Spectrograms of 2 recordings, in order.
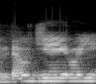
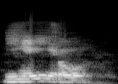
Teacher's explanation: Sem o I no meio. É muito comum na fala a gente cortar essa semivogal U e a semivogal I dessas palavras.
